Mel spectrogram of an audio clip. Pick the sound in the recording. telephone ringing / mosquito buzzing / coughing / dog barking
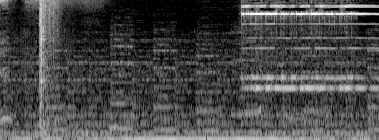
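telephone ringing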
